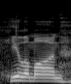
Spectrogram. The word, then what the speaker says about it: Gilamon: taking a look at the brand new Axial Hilimmon. Let's go ahead get it open and get into it. All right, everybody. So, in case you're wondering, it is pronounced Helilimon.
